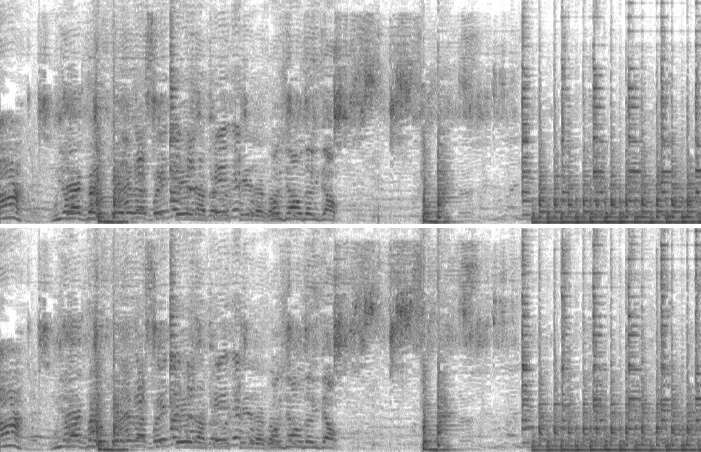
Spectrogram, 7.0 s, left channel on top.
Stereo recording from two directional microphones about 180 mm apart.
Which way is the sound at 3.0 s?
10° right (ahead or behind).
